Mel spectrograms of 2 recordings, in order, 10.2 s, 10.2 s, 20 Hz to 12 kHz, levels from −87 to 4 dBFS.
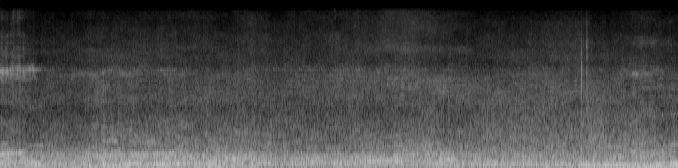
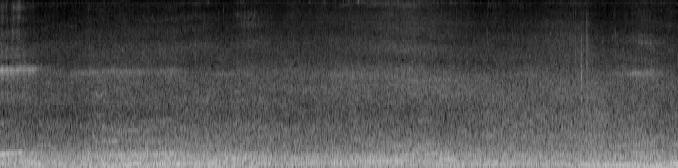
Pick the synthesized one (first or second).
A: first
